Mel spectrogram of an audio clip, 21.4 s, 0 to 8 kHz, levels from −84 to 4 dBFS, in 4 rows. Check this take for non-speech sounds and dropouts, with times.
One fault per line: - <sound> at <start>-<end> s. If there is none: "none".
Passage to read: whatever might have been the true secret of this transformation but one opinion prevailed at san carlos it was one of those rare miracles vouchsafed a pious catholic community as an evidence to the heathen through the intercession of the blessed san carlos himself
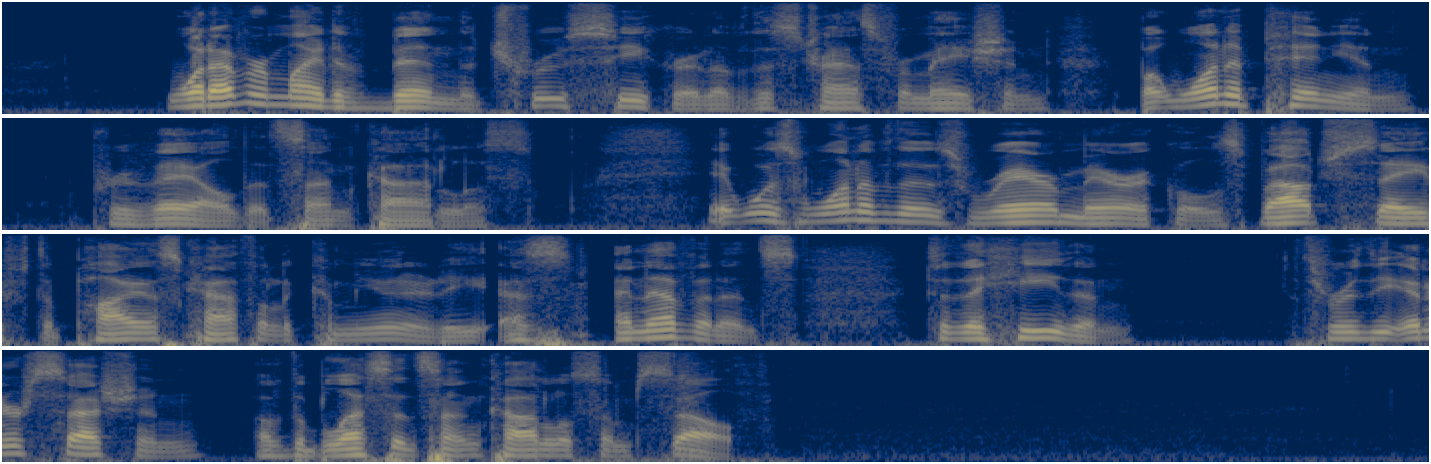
none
